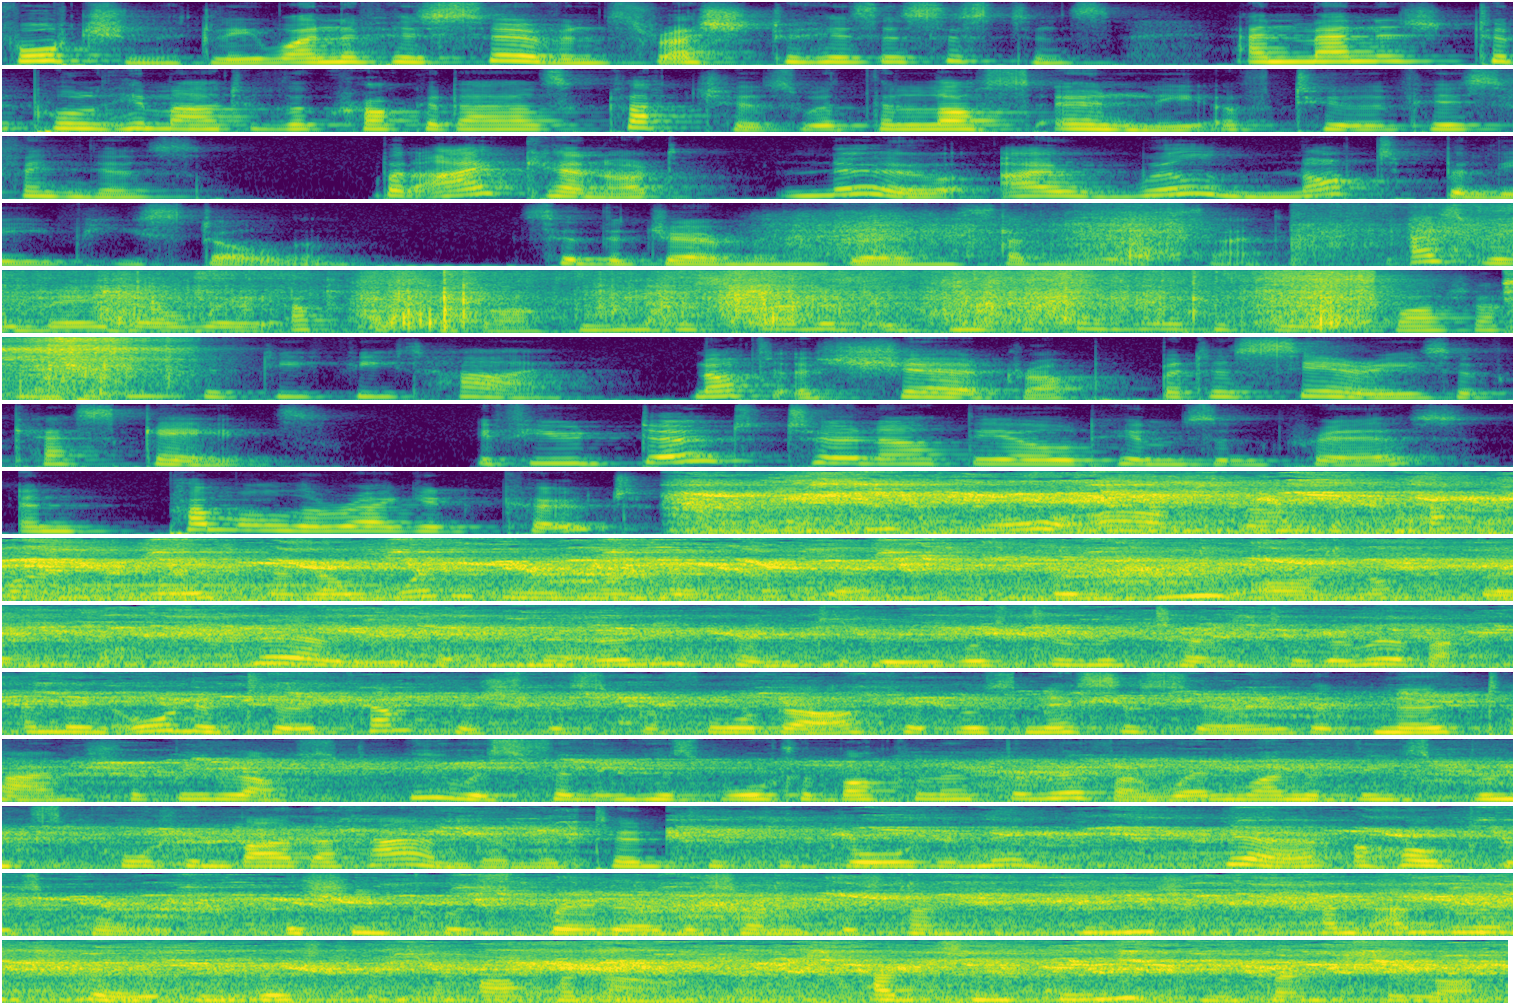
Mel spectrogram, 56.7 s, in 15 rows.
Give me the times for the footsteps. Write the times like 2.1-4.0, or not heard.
13.2-19.4.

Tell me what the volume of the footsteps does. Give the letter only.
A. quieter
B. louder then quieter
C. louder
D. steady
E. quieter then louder
C.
